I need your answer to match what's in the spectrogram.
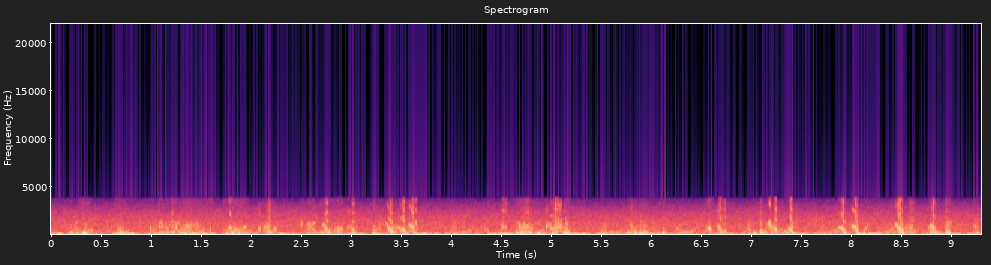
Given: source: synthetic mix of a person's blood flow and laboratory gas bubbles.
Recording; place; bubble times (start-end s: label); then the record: Doppler ultrasound of blood flow; precordium
0.17-0.42 s: bubbles
0.64-0.80 s: bubbles
0.97-1.65 s: bubbles
1.73-2.01 s: bubbles
2.06-2.29 s: bubbles
2.50-3.08 s: bubbles
3.21-3.69 s: bubbles
4.49-5.22 s: bubbles
5.76-6.20 s: bubbles
6.37-6.40 s: bubbles
6.55-6.78 s: bubbles
7.01-7.48 s: bubbles
7.80-8.20 s: bubbles
8.27-8.69 s: bubbles
8.77-9.06 s: bubbles
9.23-9.29 s: bubbles
From the record:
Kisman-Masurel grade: 243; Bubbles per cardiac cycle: several, 3 to 8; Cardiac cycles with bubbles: 100%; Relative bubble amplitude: loud (0.450 to 0.775); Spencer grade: 3 (all of the cardiac periods contain showers or single bubble signals, but not dominating or overriding the cardiac motion signals); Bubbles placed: anywhere in the cardiac cycle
